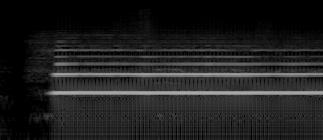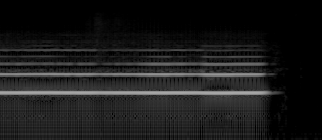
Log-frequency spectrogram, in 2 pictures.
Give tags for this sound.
multisample single-note

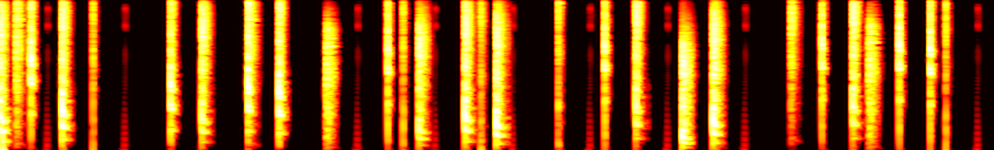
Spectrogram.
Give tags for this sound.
snare drums

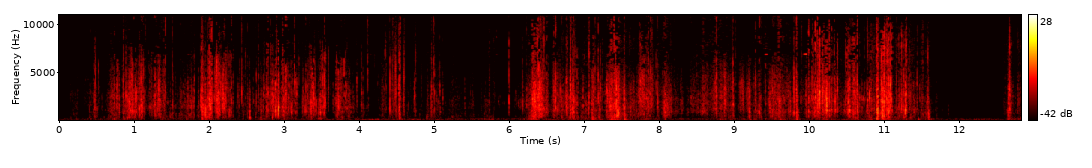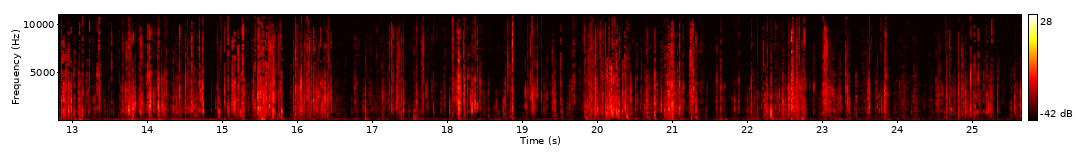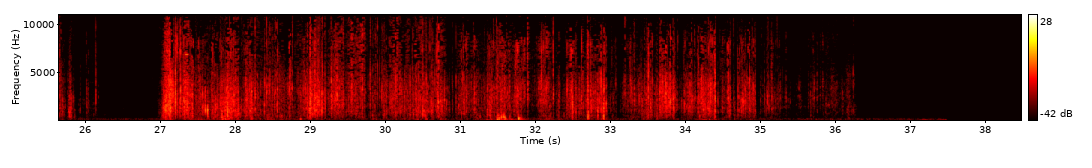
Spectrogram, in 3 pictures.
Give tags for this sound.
scrunch paper crunch bag rustle crumble OWI

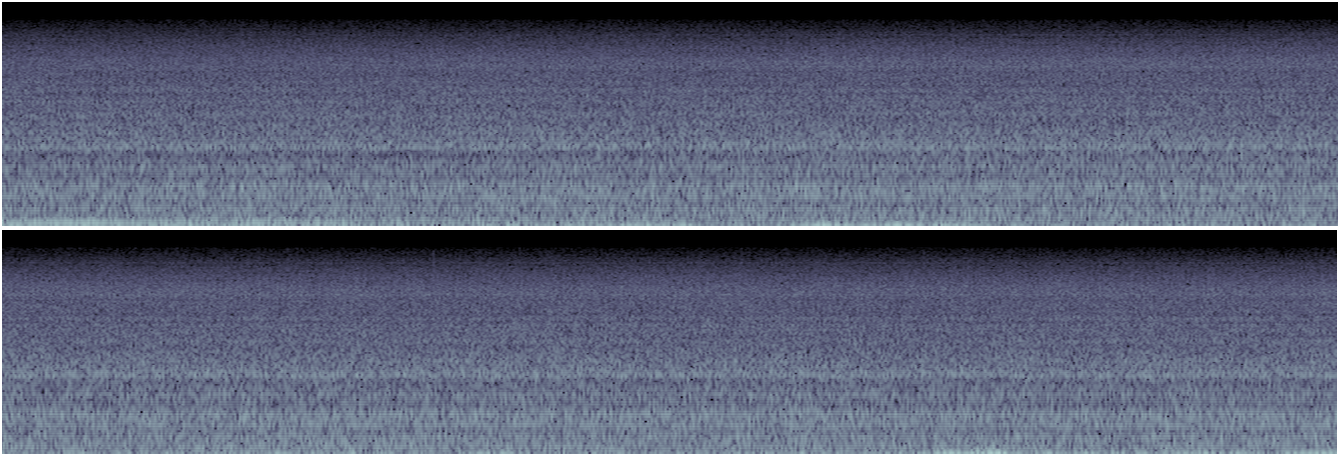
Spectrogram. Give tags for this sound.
Air-conditioner Ambient Computer CPU Fan

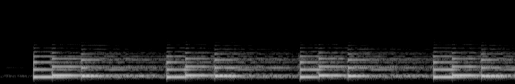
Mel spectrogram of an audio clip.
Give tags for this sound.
arp melody synth

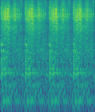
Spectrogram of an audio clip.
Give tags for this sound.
factory machine office plant sfx

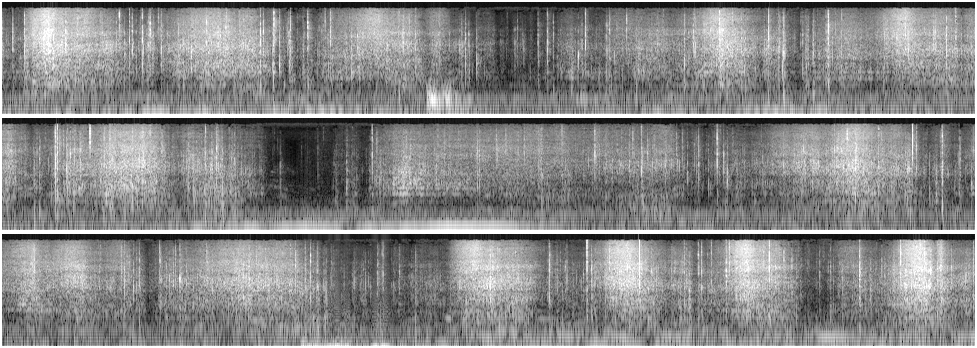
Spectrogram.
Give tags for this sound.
water burst

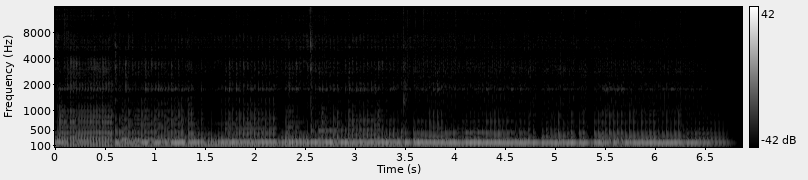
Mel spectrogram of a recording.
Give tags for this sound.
davood extended low subtone technique trumpet

